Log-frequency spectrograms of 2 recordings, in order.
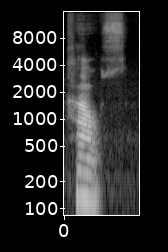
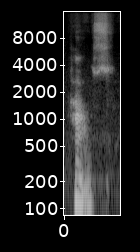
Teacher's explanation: A gente vai ter o som do H, ele não gera uma vibração na garganta. Então, se a gente falar house, o ele não vai gerar uma vibração na garganta. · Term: unvoiced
